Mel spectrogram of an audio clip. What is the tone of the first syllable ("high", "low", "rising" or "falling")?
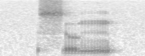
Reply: rising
